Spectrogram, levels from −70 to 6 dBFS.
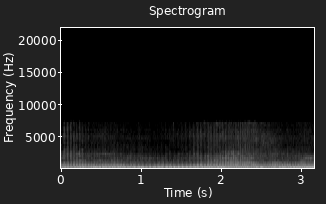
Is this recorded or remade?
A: remade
